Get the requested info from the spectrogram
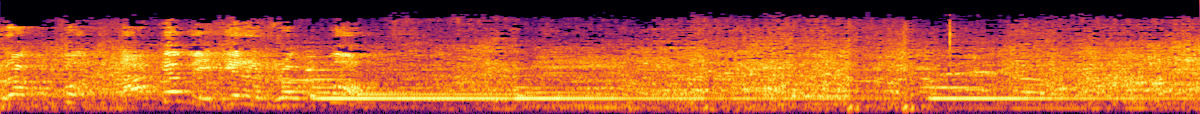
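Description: A live rock band with electric guitars, and a male singer holding two long notes, the second starting after a short break a little past the middle.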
